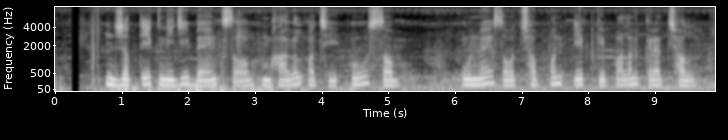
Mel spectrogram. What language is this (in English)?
Maithili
